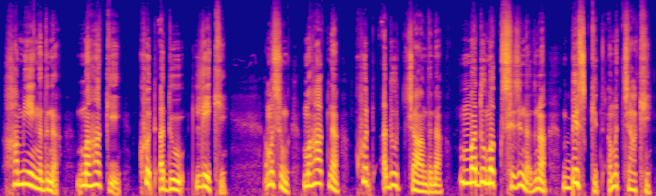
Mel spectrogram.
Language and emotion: Manipuri, disgusted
